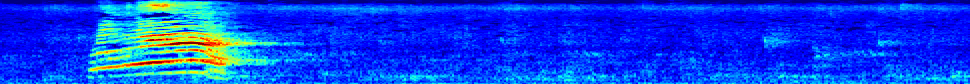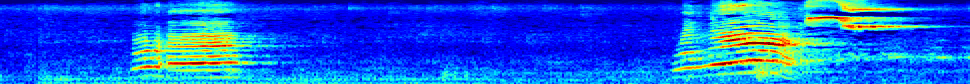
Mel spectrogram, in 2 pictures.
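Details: Sweet-voiced talking from a kept black-capped lory: three strident, upward-sweeping harmonic utterances spaced several seconds apart, the last one doubled, over a quiet room.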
